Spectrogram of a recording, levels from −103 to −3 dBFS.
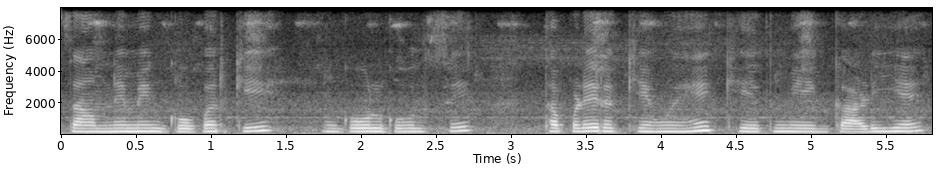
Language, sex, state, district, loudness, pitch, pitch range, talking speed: Hindi, female, Bihar, Jamui, -16 LUFS, 205 Hz, 195-215 Hz, 155 wpm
